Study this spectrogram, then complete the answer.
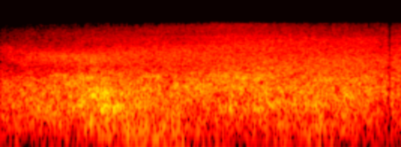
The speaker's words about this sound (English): hope you can hear the waves in the background. It's quite magnificent.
